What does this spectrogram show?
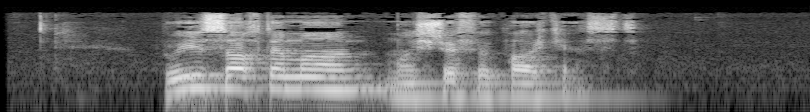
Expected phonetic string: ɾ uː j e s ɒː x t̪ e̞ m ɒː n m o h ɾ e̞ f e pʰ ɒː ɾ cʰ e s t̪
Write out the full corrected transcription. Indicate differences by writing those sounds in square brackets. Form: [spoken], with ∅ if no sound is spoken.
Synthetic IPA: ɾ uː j e s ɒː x t̪ e̞ m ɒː n m o [ʃ] ɾ e̞ f e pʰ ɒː ɾ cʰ [æ] s t̪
